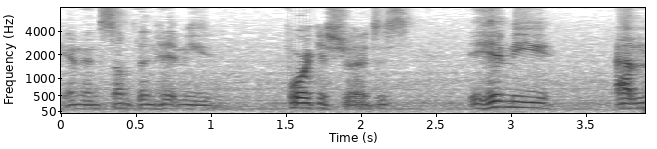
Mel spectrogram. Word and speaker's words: Fourchestra: I don't know why, always with the accent on the wrong syllable. I've been saying Fourchestra rather than Fourchestra. It's not wrong. Because people from different, like a lot of times people from Trinidad, they also say Fourchestra.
